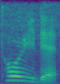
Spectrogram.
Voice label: "toire", japanese

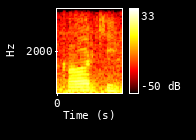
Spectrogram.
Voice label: "kaartjie", Afrikaans

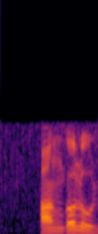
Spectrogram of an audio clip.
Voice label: "english", hungarian

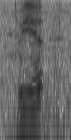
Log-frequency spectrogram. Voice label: "twee", Afrikaans

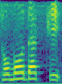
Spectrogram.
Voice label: "tomodachi", japanese

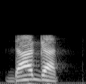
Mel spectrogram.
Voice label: "ocean", Tagalog; Dagat; word of day

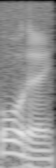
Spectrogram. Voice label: "fore", ido

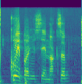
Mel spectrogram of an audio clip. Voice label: How much, estonian

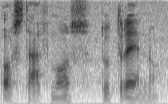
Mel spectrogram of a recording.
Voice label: Train station, greek

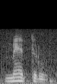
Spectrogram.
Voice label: "metro", catalan

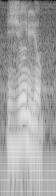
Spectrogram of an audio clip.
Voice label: july, portuguese

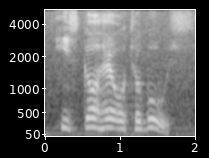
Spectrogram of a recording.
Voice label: "Ist'gah Au'to'bus", Farsi; Bus station

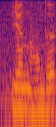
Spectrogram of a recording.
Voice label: "honderd", afrikaans

